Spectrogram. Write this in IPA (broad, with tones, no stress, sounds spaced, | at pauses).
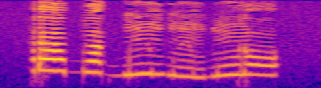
ɾ a˦ b a˦˨ ɡ͡b ĩ˧ b ĩ˨ b ũ˧ ɾ ɔ˧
